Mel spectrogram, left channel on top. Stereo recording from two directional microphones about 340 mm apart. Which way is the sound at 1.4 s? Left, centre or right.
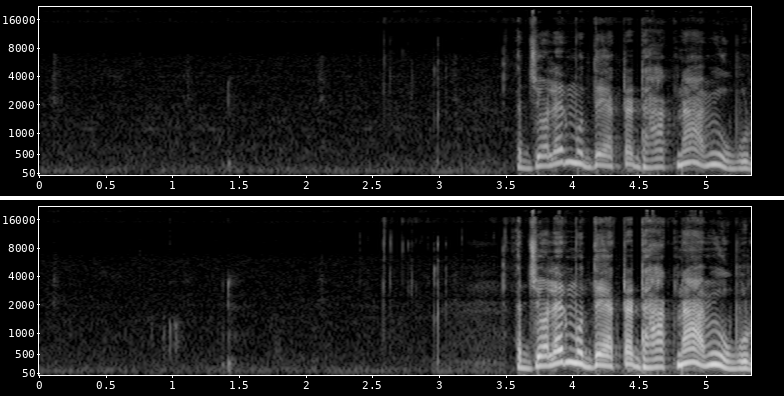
Centre.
